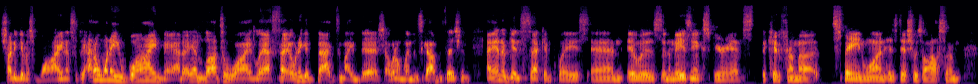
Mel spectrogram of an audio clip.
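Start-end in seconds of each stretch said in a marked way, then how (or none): 1.1-5.9 panicky, freaked-out, higher-pitched voice. Retelling asking to get back to the kitchen: retelling own freaking out. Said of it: "freaking out".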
